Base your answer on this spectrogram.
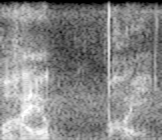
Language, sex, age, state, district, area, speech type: Assamese, male, 60+, Assam, Lakhimpur, rural, spontaneous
